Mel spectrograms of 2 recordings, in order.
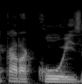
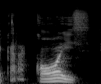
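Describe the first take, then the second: First: CARACÓIS with closed ô, cara-CÔIS; closed diphthong. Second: CARACÓIS with wide-open ó, cara-CÓIS; open diphthong. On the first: Teacher showing what it isn't, CARACÓIS as cara-CÔIS. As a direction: round and close the last vowel of CARACÓIS to ô. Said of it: "é aberto, não é". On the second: Teacher correcting the sound, CARACÓIS as open cara-CÓIS. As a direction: open the last vowel of CARACÓIS to ó. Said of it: "é aberto". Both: Shown as a demonstration.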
